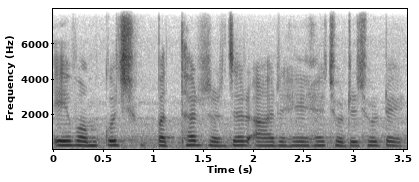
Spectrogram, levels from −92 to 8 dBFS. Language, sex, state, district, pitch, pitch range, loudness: Hindi, female, Uttar Pradesh, Lucknow, 225 Hz, 220-235 Hz, -17 LUFS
